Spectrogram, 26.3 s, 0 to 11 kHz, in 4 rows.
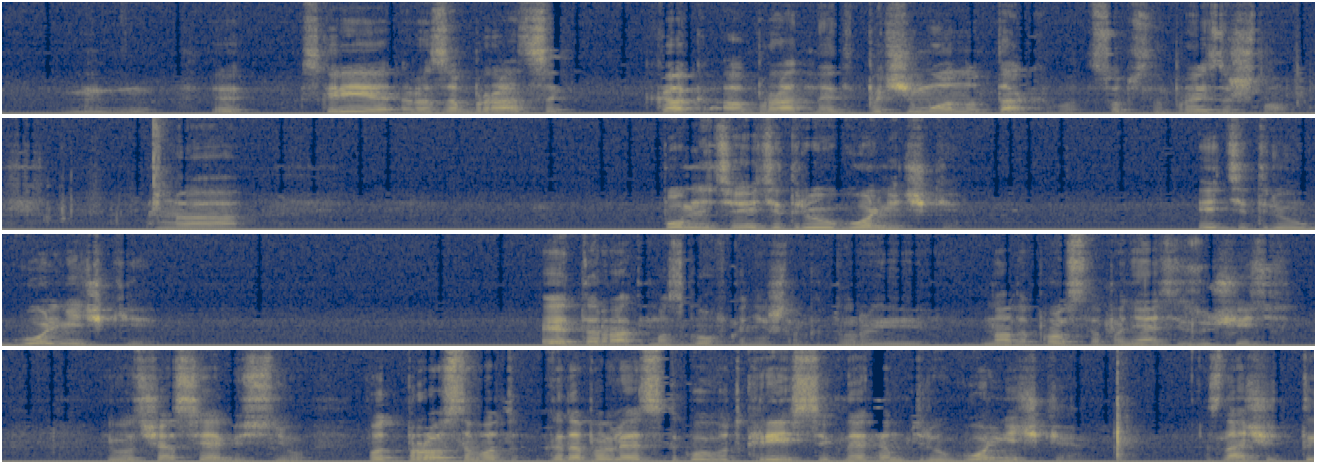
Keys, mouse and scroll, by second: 6.8 click.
